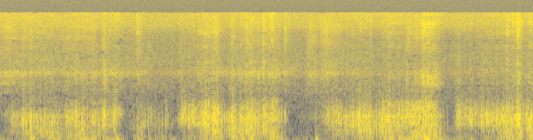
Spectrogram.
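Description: Manicured nails on ringed fingers scratch and crinkle a thin, flexible yellow cleaning cloth with a raised dotted waffle texture, held upright in both hands. Soft, dense scratchy rustling comes in long bursts separated by brief quiet pauses. The sound stays low to mid-range with little bright content.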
